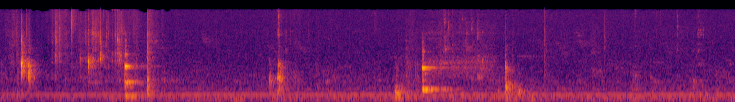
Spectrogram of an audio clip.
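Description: Scattered clicks and clinks of a drinking glass and a pill container being handled while a pill is taken with water, one clink about four seconds in ringing briefly; a steady low hum runs underneath.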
